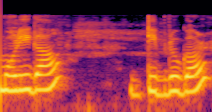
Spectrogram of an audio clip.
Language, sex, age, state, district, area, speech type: Assamese, female, 45-60, Assam, Darrang, urban, spontaneous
